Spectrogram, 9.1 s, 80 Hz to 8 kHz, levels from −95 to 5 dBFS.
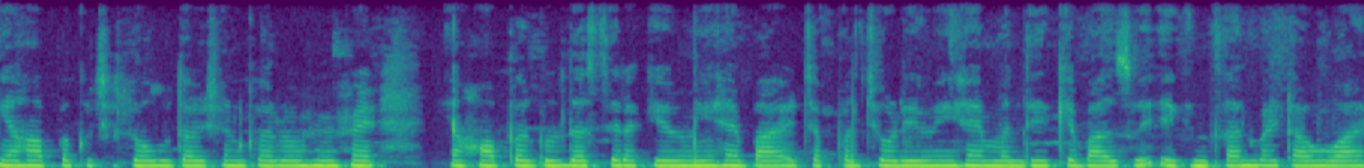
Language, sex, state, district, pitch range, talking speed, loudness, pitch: Hindi, female, Odisha, Khordha, 225-235 Hz, 185 wpm, -14 LUFS, 230 Hz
